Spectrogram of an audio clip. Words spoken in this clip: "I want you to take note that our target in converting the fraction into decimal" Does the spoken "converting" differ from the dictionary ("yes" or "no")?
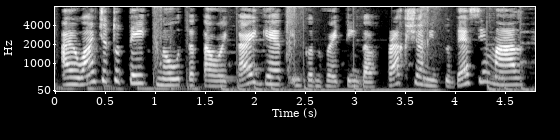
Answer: no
